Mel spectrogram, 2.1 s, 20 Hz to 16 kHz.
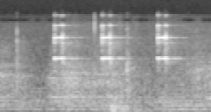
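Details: Mini digital drop-box safe on 4 AA batteries, entering the code on the keypad: three short, high, clean beeps about half a second apart, one per firm key press, working normally.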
